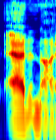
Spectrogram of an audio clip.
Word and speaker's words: Adonai: number nine I have Adon Mitchell or sorry Adonai Mitchell is how you say it um of Texas uh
